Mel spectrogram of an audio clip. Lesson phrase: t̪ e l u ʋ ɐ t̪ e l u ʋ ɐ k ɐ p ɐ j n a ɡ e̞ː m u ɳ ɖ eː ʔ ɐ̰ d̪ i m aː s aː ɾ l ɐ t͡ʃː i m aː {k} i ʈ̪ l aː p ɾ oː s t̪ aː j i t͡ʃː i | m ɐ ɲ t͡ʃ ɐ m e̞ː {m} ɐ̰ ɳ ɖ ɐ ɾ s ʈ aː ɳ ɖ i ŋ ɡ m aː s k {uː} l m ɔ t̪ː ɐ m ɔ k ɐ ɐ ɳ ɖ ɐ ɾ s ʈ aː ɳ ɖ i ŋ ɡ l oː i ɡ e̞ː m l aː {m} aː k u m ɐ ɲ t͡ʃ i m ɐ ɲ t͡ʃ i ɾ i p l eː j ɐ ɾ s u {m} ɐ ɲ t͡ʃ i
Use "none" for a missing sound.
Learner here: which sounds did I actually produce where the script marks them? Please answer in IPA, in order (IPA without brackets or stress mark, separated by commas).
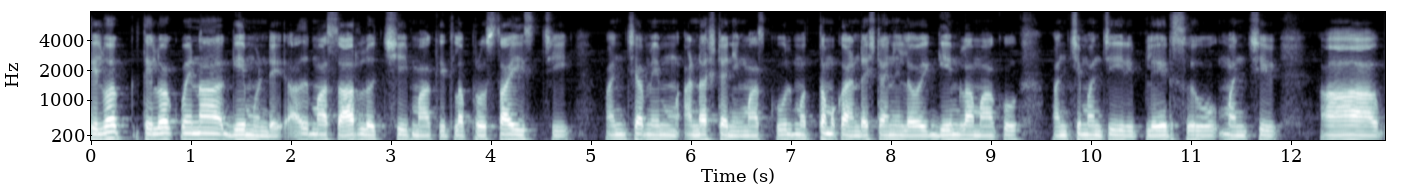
k, m, uː, m, m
